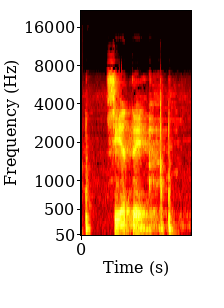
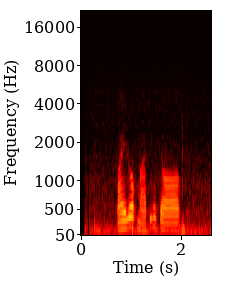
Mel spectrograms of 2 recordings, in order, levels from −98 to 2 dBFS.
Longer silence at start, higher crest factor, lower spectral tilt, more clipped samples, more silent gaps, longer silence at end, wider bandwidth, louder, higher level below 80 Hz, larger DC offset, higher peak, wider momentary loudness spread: about the same, 0.1 s vs 0.15 s; about the same, 18 dB vs 18 dB; second, -3 dB/octave vs -10 dB/octave; neither; neither; first, 0.35 s vs 0.05 s; first, 10 kHz vs 9 kHz; first, -17 LUFS vs -42 LUFS; first, -56 dBFS vs -66 dBFS; neither; first, -2 dBFS vs -24 dBFS; second, 11 LU vs 22 LU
